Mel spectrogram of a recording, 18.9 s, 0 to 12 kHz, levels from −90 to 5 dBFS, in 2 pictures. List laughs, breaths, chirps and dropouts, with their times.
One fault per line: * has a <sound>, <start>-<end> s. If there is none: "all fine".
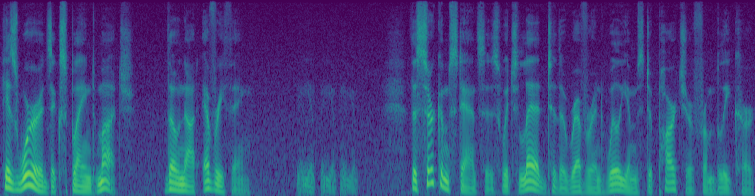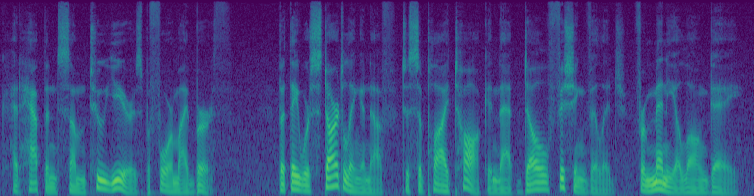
* has a laugh, 3.7-4.5 s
